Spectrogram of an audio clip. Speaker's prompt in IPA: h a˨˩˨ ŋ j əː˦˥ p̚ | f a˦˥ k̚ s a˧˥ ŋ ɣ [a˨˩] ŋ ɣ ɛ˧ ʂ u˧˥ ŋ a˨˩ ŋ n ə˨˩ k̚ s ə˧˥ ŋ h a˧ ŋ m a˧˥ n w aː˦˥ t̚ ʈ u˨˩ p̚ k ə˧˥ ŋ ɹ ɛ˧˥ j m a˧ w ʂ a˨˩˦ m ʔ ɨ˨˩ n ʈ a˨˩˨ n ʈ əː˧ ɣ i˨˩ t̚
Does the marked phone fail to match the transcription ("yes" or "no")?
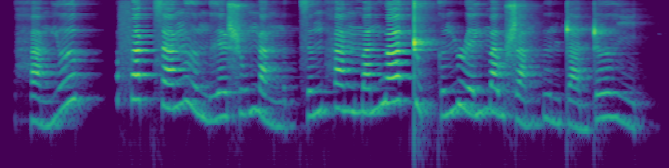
yes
